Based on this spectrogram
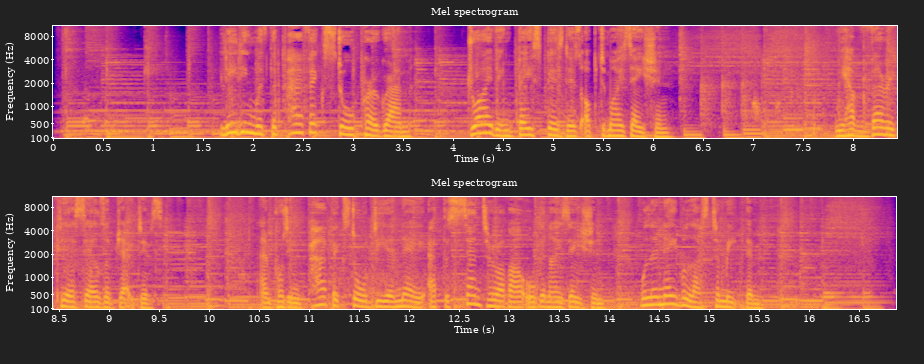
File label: corporate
